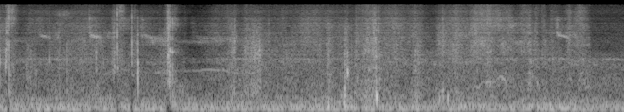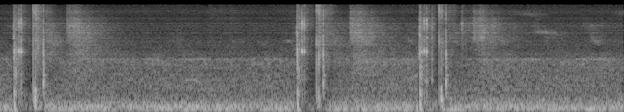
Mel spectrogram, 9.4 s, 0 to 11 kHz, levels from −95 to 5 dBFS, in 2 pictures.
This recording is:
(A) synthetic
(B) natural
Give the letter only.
A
